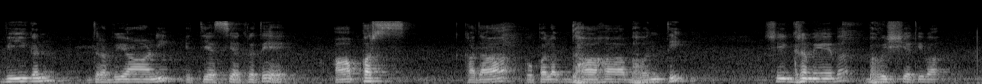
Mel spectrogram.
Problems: constant background noise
